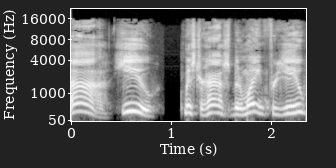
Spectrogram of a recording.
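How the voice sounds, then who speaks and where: The speaker performs in a put-on character voice. The recording is very clean, with a silent background. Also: female-sounding voice. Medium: read story. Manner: irritatingly calm.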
